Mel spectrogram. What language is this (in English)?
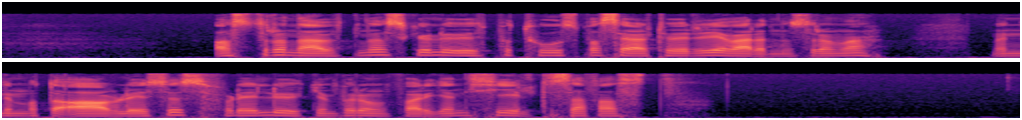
Norwegian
